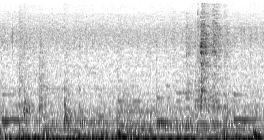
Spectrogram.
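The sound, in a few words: frying ginger garlic paste for mutton cucumber tomato curry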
